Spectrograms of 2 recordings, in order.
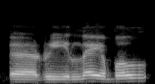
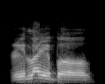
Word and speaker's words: reliable: good she is knowledgeable real uh relayable and fashionable all right the second the second one can you say it again reliable and let me help a little bit say it like this reliable right very good that's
